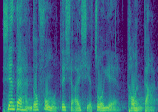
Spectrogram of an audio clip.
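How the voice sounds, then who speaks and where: Gravelly older woman teaching. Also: low voice, moderate pace, big-room sound. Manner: lively, acts out family scenes. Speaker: guest teacher.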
